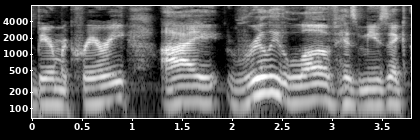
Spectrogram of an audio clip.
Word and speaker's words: Bear McCreary: And then besides that, we have, I believe his name is pronounced Bear McCreary.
